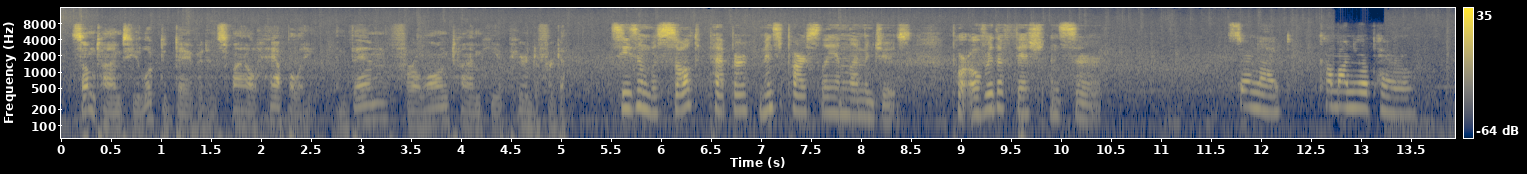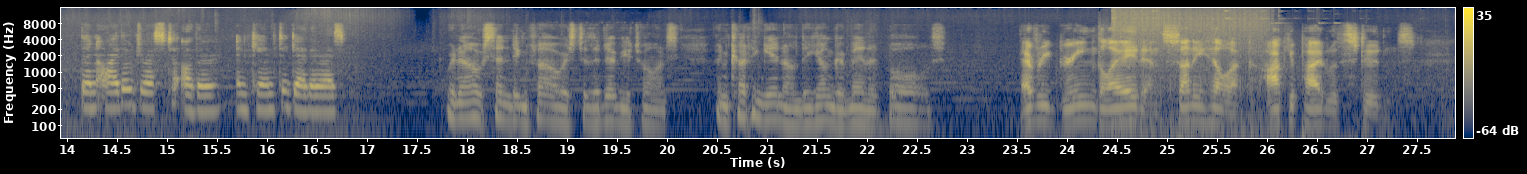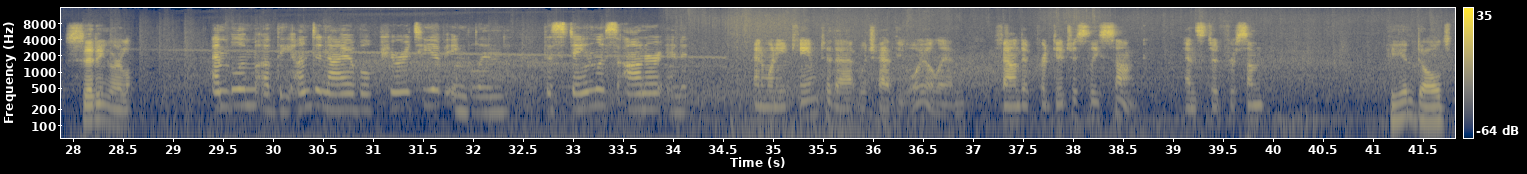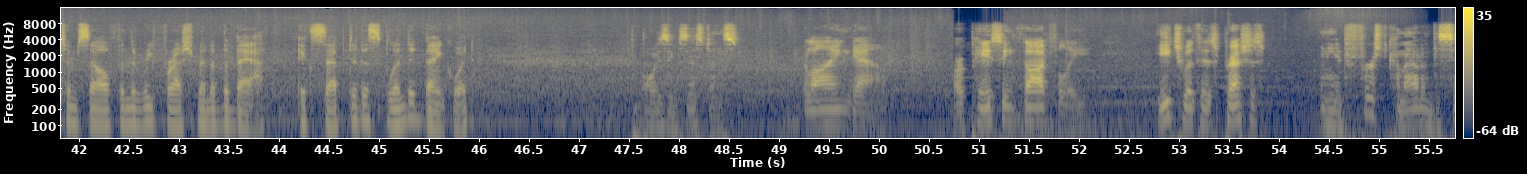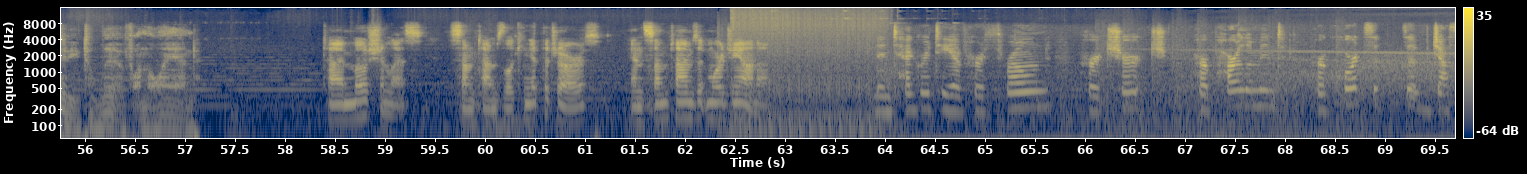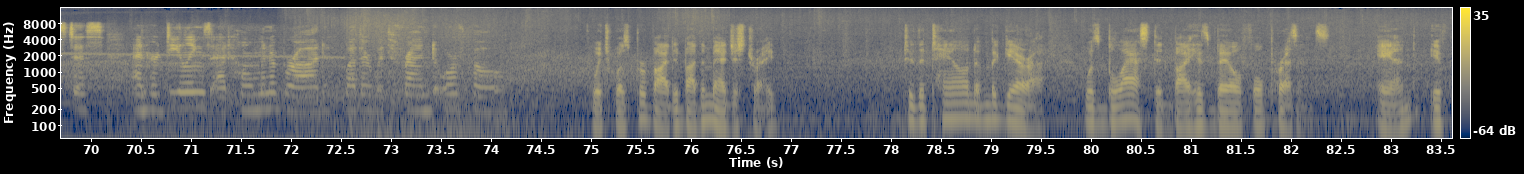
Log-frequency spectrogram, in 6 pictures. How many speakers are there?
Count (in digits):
8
